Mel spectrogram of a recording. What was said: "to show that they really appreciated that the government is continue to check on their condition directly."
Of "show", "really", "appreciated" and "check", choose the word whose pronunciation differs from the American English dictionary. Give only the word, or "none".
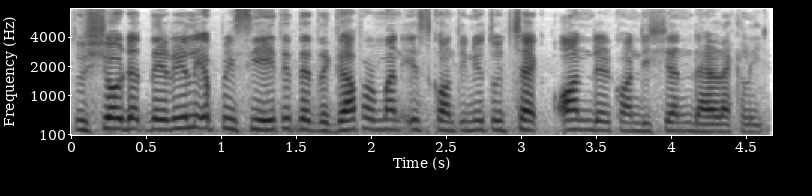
appreciated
